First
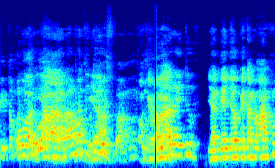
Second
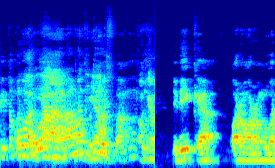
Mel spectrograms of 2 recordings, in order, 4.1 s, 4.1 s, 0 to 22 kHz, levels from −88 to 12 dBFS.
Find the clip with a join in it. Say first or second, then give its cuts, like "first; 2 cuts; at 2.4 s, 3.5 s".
second; 1 cut; at 2.3 s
